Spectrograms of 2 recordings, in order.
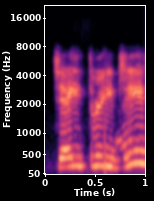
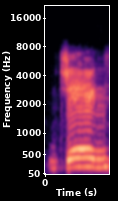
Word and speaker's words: J3Gs: J3Gs. Now that I know how to say your name properly, sir, I will from now on. What's the Dolores, proper way of saying my name? J3G's farm, not Jegs.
